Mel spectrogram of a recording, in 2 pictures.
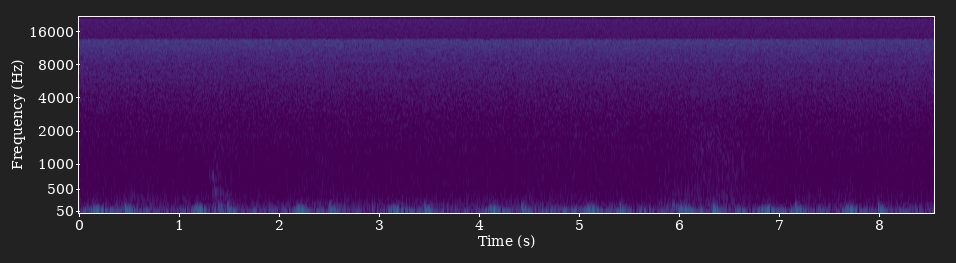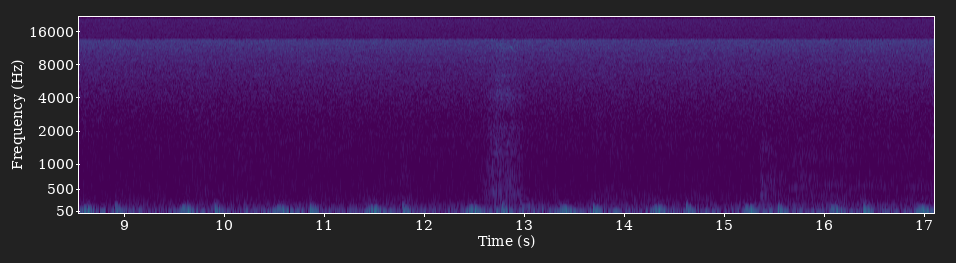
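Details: Heartbeat recording for sleep relaxation with whispered voice: soft, steady low thumps at about 65 beats per minute under a faint hum; normal heartbeat.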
